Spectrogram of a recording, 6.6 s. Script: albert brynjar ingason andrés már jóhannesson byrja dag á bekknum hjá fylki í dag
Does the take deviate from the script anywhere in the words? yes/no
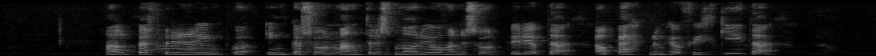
no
